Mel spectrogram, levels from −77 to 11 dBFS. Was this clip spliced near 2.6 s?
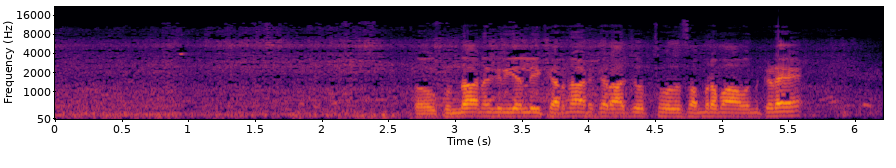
yes; 1 cut; at 2.6 s

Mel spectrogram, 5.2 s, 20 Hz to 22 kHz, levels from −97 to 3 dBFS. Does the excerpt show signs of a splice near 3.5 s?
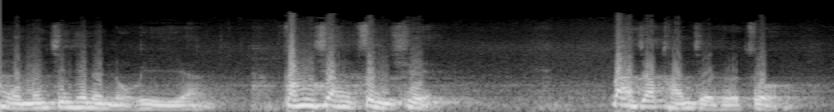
no; 1 cut; at 1.6 s

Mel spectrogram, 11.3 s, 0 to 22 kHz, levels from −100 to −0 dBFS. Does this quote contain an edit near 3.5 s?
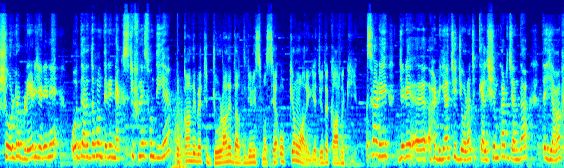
yes; 2 cuts; at 3.5 s, 7.4 s

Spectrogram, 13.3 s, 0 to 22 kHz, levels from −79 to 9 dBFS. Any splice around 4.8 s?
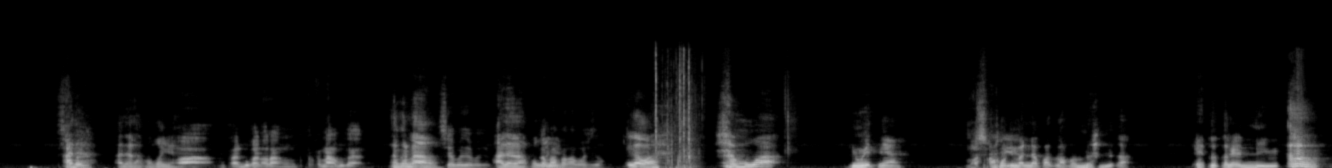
no; 1 cut; at 6.8 s

